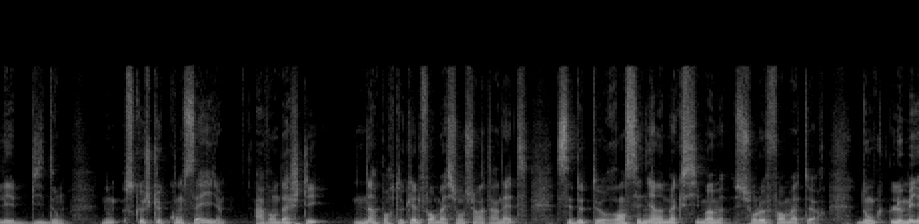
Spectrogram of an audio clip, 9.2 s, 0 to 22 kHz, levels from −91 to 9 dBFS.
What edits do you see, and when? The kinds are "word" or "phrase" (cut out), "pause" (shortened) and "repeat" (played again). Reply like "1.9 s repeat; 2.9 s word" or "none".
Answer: none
